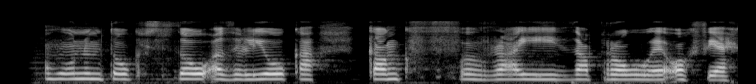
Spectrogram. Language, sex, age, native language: Icelandic, male, 11, Slovak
